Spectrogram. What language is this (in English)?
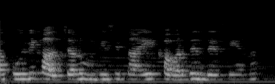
Punjabi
